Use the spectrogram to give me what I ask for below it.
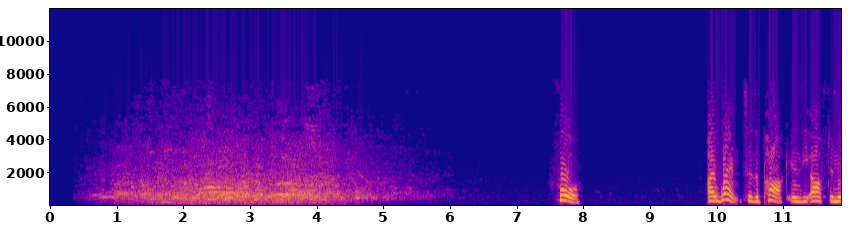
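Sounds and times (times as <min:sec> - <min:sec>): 
busy restaurant chatter: 0:00.5 - 0:06.1
laughter: 0:00.6 - 0:05.8
speech: 0:07.6 - 0:08.0, 0:09.9 - 0:11.8.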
